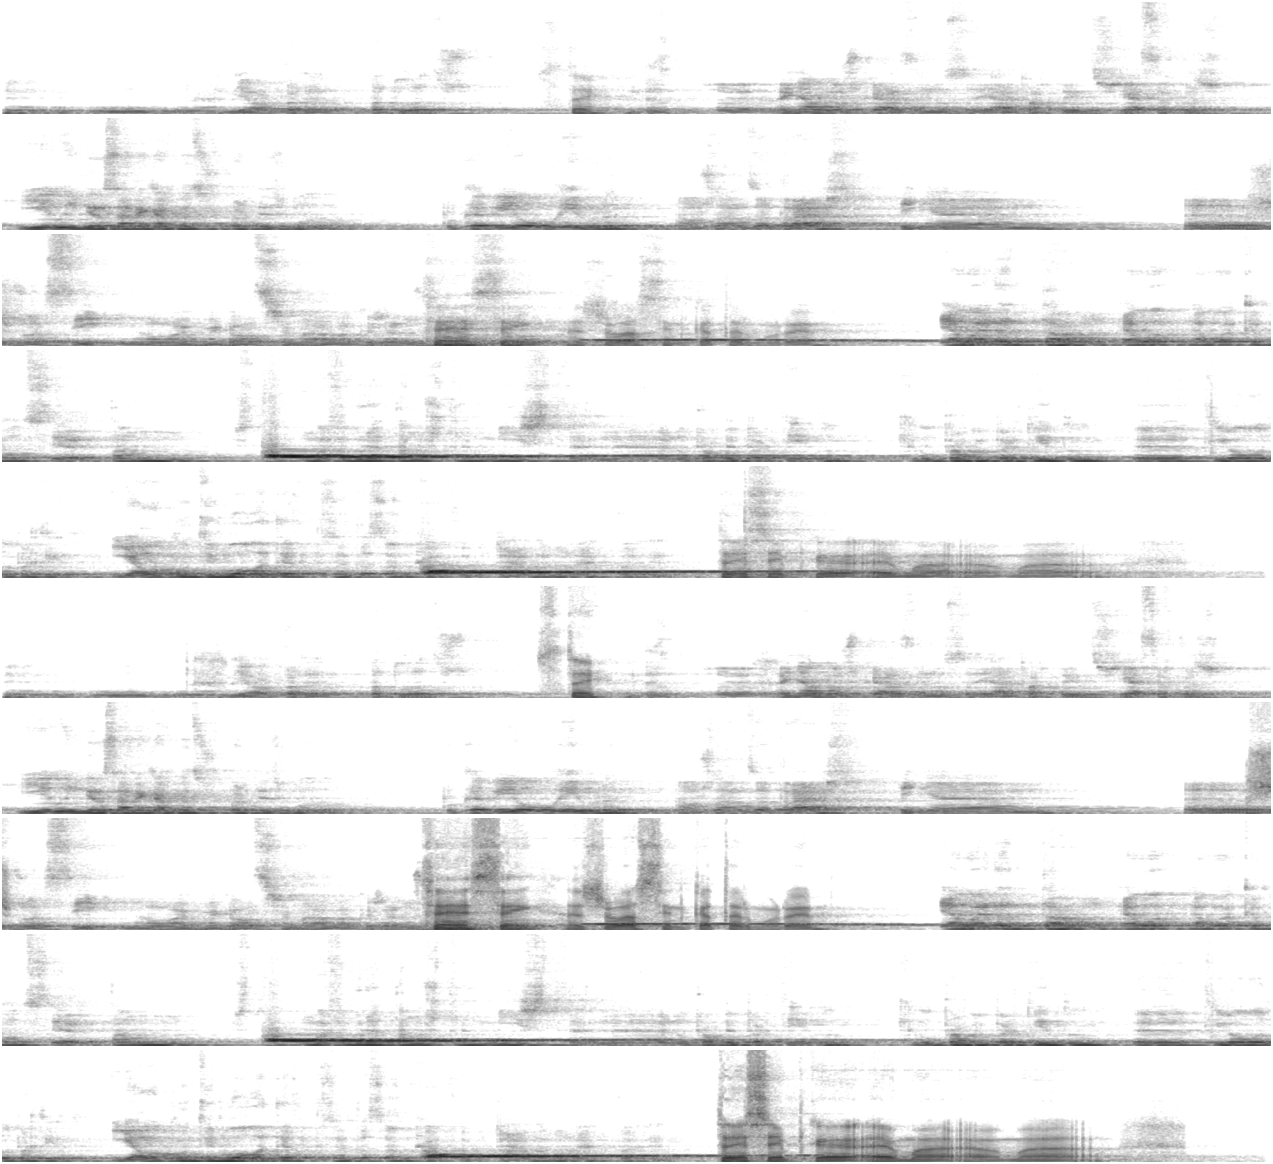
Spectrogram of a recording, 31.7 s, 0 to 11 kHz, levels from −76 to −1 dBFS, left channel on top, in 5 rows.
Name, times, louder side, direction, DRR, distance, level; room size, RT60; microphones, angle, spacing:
voice 1, 0.0-2.3 3.2-6.1 6.4-8.1 8.5-11.7 12.2-15.4 17.4-20.1 20.4-28.8, equal, 5° right, -1 dB, 1.0 m, -28 dB
voice 2, 2.7-3.0 12.6-12.7 14.8-16.8 29.0-31.3, right 5 dB, 80° right, 15 dB, 0.4 m, -26 dB
sound 1, 15.6-17.7 20.3-23.2 27.5-29.7, left 2 dB, 35° left, 0.7 m, -22 dB
29.5 x 15.5 x 2.6 m, 2.7 s
head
